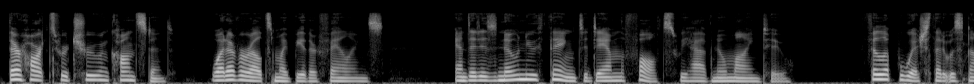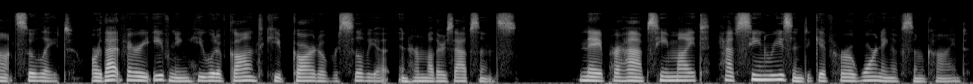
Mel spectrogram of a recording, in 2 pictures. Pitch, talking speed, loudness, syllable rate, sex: 170 Hz, 205 wpm, -21 LUFS, 5.1 syllables/s, female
